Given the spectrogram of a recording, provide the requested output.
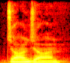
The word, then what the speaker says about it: Joxn: If you want some more talk about chess and other games, follow me on Twitter at JohnJohn. Remember, the X is silent, because that's where the H died.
